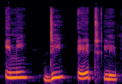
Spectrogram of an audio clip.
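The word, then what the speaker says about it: immediately: और एम दो बार है। उच्चारण एक बार करना है। तो मीनिंग बन गई इमीडी एेटली।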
